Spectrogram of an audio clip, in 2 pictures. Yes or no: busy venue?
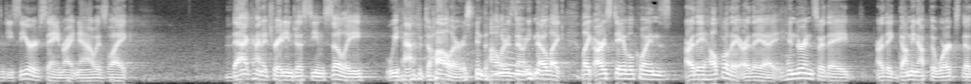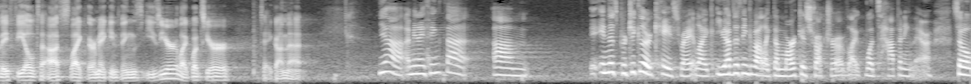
yes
